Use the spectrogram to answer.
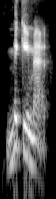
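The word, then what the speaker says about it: MICIMATT: a pencil it means mickey matt it reminds it it sort of rhymes with mickey mouse so you can remember it m so military industrial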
